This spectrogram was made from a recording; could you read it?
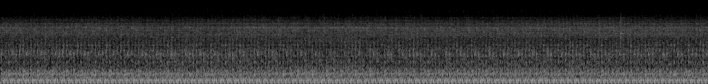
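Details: Ford S-Max 2.0 TDCi diesel, 2010, about 80,000 miles, idling after a fuel filter change and priming. Even, steady diesel clatter with no stumble, hunting or misfire, no cut-out, no leaks seen: normal diesel idle.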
